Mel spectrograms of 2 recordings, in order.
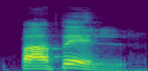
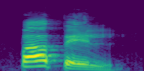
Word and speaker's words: papel: que no llevan tilde papel papel cuál es la sílaba tónica la última papel porque porque no decimos papel es que incluso la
